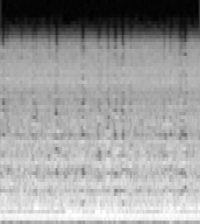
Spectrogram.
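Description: A low, steady electrical hum with a faint hiss underneath: mains hum in the recording's audio chain.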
